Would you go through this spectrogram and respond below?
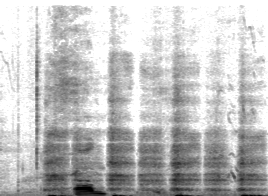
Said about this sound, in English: That's your uncle breathing. No, it's not.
